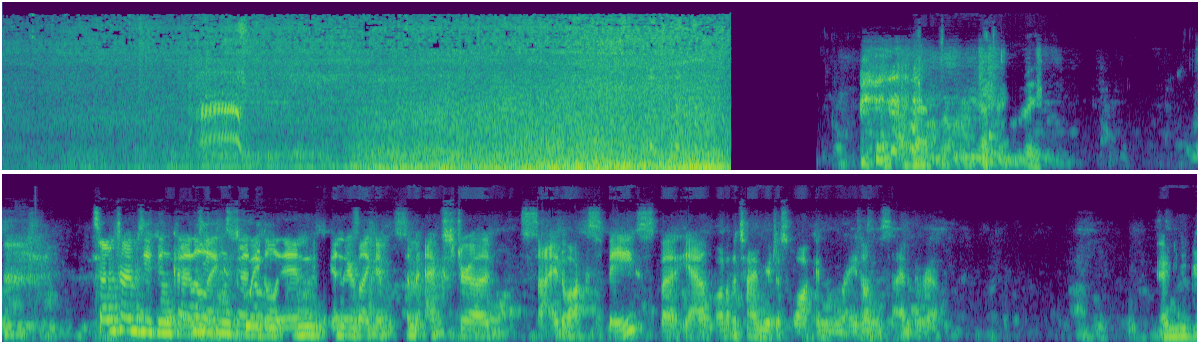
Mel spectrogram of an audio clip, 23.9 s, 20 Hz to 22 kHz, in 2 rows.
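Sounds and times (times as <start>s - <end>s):
trucks rumbling past on a roadside: 1.0s - 7.3s
person talking and laughing: 6.4s - 7.2s, 8.5s - 10.4s
speech: 8.8s - 10.6s, 12.0s - 21.6s, 22.7s - 23.9s.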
